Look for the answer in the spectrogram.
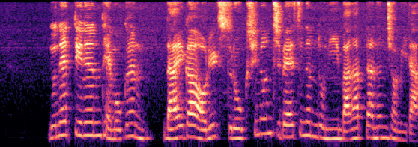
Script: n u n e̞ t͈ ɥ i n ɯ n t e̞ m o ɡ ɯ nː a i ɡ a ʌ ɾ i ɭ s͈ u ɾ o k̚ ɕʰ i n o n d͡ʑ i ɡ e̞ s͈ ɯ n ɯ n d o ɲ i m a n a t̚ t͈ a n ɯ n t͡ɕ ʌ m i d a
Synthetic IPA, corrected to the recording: n u n e̞ t͈ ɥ i n ɯ n t e̞ m o ɡ ɯ nː a i ɡ a ʌ ɾ i ɭ s͈ u ɾ o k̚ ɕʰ i n o n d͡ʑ i b e̞ s͈ ɯ n ɯ n d o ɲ i m a n a t̚ t͈ a n ɯ n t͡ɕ ʌ m i d a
